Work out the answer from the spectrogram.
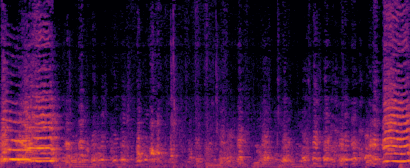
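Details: Original Egyptian Fayoumi chickens on a farm in Jamalpur's Bakshiganj area. One harsh squawk opens, softer busy clucking from the flock fills the middle, and another loud squawk closes the short stretch.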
